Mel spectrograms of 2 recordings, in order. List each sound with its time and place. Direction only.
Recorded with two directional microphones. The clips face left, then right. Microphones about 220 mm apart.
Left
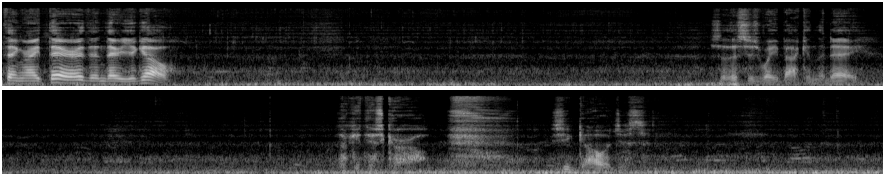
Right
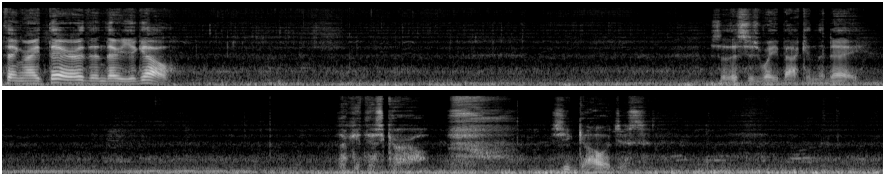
0.0 s speech: 5° left (ahead or behind)
7.1 s speech: centre (ahead or behind)
12.2 s whispering: centre (ahead or behind)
